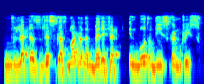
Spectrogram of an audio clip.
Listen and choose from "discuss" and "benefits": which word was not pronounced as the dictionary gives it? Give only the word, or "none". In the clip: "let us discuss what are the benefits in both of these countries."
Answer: benefits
